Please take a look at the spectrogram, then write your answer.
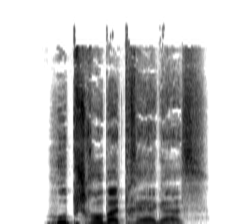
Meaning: genitive singular of Hubschrauberträger
- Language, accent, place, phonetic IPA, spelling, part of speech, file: German, Germany, Berlin, [ˈhuːpʃʁaʊ̯bɐˌtʁɛːɡɐs], Hubschrauberträgers, noun, De-Hubschrauberträgers.ogg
